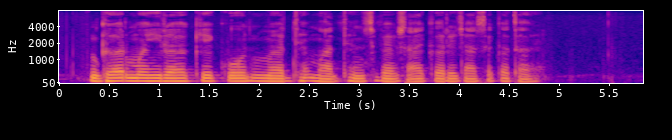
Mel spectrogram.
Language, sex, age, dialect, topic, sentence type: Chhattisgarhi, male, 46-50, Western/Budati/Khatahi, agriculture, question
